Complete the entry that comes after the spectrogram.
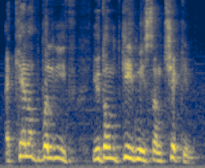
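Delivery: mildly angry imitation in a Russian accent. Russian date complaining about dinner, mildly angry Russian accent. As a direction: sulk like a child in a Russian accent. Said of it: "She's all angry".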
